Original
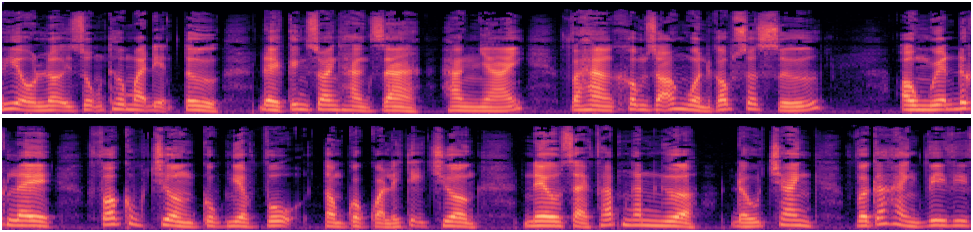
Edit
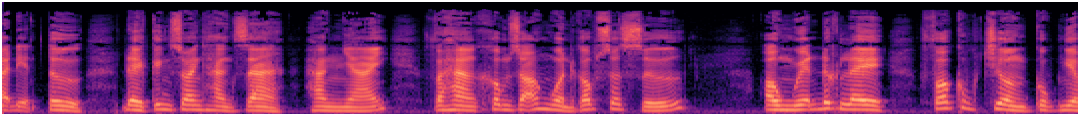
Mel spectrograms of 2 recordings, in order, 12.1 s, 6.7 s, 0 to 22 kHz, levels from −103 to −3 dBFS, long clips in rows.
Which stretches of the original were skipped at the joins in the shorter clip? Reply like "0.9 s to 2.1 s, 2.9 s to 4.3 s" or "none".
none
